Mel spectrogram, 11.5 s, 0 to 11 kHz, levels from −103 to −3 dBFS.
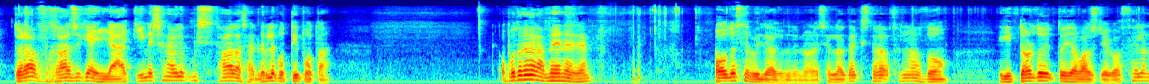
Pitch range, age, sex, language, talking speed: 95-120 Hz, 20-39, male, Greek, 185 wpm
